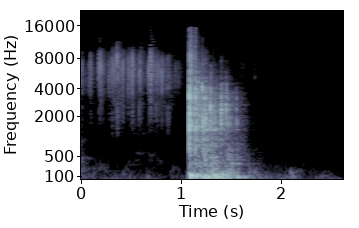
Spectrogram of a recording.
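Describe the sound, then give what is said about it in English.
Dice for a tabletop role-playing game rattle in a hand for about a second, then land with a sharp clatter on a table and tumble briefly before settling into quiet, rolling a 4 and a 10 on the challenge dice. No one speaks. “So you roll plus wits.”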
